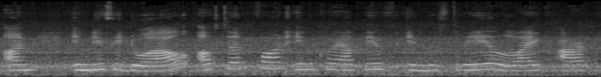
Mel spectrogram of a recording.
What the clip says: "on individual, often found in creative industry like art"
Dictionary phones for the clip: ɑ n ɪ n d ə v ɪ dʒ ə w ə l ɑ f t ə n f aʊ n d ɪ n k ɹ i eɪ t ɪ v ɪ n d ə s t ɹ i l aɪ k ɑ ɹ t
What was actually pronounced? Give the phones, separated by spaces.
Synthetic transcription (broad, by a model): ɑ n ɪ n d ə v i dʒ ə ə l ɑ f s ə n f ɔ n ɪ n k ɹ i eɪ t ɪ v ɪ n d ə s t ɹ i l aɪ k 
